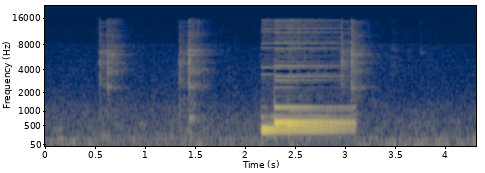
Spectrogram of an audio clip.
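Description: Two faint mouse clicks, then about two seconds in a short Windows system chime of a few steady tones, about a second long, cut off with another click as the installer moves on.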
